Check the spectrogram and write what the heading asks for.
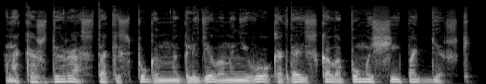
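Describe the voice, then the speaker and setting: A man reading a children's novel as an audiobook, expressive and voicing every character. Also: on the low side, a little fast, breathy edge. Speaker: audiobook narrator.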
